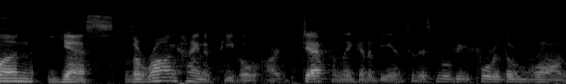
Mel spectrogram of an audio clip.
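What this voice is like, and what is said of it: Usual voice. Nothing is said of it.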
